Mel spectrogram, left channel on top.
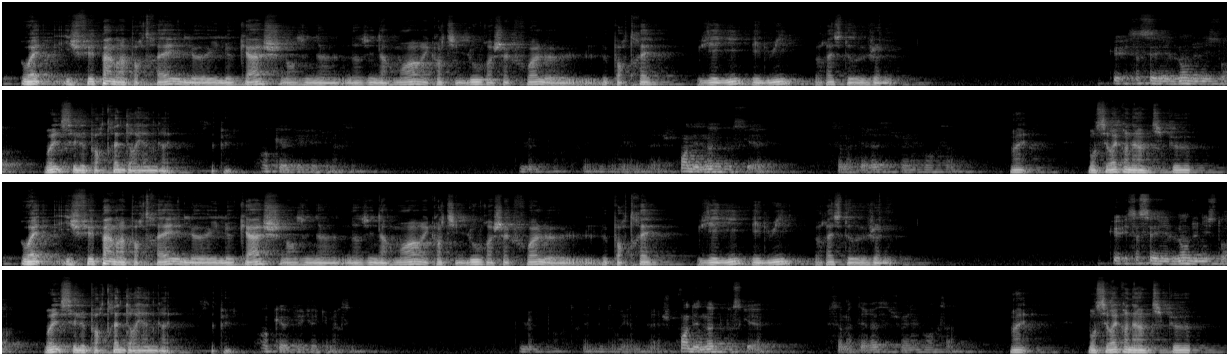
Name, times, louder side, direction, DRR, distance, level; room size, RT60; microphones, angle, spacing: voice 1, 0.2-6.6 7.0-8.9 12.7-14.0 14.4-14.6 22.3-22.6 23.1-24.1, right 1 dB, 15° right, 6 dB, 1.2 m, -23 dB
voice 2, 11.1-12.3 14.8-15.6 17.4-17.6 18.1-19.9 20.5-21.8, right 1 dB, 60° right, 4 dB, 3.3 m, -32 dB
27.5 x 22.5 x 5.4 m, 0.91 s
head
